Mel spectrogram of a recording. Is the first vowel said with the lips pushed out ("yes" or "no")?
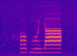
yes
